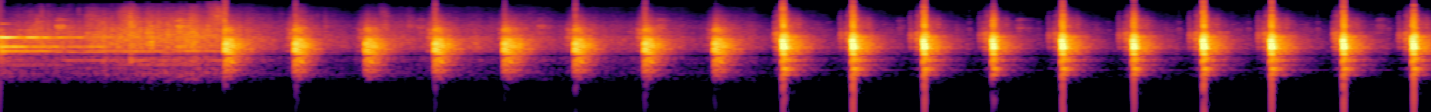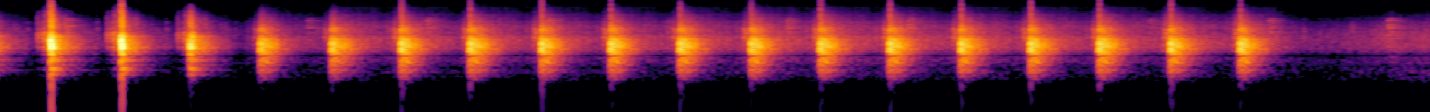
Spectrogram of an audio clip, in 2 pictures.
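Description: A kitchen knife chopping on a wooden cutting board in a steady rhythm of about two cuts a second, sharpest and loudest in the middle stretch, stopping shortly before the end.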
